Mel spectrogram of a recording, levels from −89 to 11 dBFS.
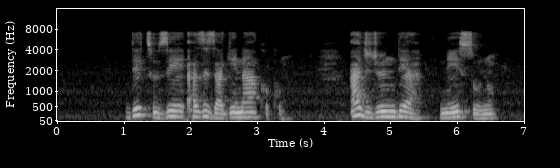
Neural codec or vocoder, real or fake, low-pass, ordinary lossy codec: none; real; 7.2 kHz; Opus, 64 kbps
